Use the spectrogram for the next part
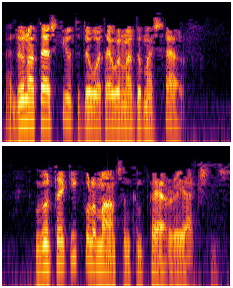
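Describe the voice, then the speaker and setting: Theatrical, scheming mad scientist. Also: male voice, medium pitch, animated. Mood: coaxing, sly. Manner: theatrical, formal, deliberate phrasing. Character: scheming, grandiose male scientist hungry for world domination. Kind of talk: old-time radio horror acting. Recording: dull vintage radio recording.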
